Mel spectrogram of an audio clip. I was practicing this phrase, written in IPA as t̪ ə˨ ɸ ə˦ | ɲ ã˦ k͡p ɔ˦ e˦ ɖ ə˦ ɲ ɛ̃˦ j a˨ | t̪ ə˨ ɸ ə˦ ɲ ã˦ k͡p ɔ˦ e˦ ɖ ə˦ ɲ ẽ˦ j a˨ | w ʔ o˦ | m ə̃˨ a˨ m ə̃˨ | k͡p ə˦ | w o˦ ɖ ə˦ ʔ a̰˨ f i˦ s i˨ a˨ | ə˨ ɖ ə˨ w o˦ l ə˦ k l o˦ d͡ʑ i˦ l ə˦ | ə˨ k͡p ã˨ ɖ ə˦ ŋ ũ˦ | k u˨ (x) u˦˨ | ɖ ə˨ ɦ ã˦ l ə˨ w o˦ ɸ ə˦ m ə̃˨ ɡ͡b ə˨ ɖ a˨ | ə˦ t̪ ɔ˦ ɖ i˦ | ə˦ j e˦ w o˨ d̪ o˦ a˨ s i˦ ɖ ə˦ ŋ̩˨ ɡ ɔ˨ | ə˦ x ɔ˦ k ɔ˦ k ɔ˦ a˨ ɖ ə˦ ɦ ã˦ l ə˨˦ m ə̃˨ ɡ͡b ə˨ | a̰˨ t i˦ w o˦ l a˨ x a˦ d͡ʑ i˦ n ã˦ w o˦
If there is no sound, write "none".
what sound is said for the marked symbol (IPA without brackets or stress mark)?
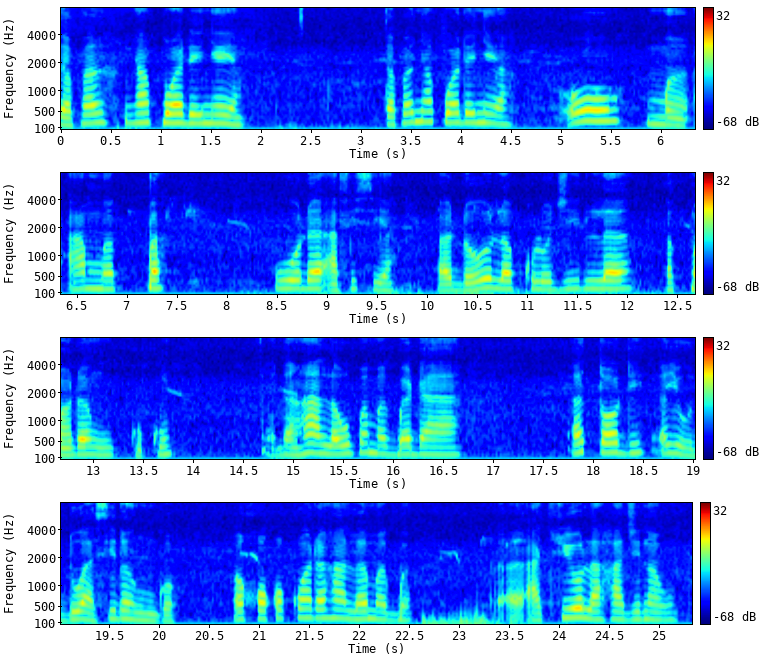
k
